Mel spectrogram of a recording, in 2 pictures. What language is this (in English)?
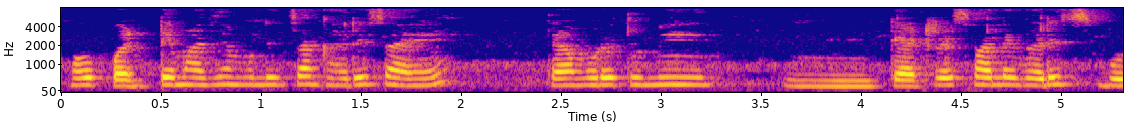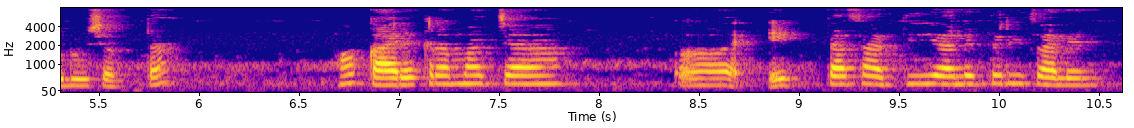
Marathi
